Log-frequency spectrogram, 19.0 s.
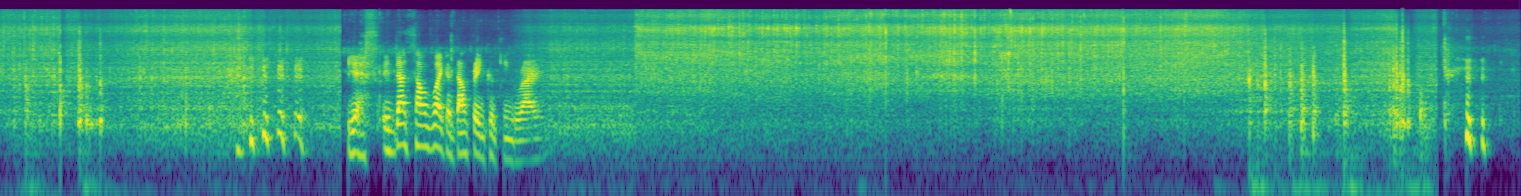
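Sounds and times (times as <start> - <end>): water poured onto hot plate: 0.0 - 4.0
dumplings sizzling in oil: 0.0 - 5.2, 6.1 - 18.0
lid clicking: 15.6 - 18.0.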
